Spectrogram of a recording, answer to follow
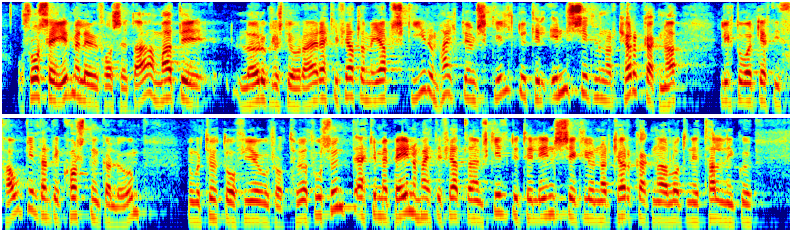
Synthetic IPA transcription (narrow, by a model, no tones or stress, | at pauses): ɔɣsɔseːjɪɾmɛðleːjvɪfɔrsɛt̪aːmaːt̪ɪ | lœðɾʏklʏst̪joːwɾaɛɾɛhcɪfjat̪lamɛðjapn̥sciːɾʏmɦajht̪ɪʏmscɪlt̪ʏt̪ʰɪlɪnsɪklʏnaɾ̥cʰœɾkakna | liht̪ɔvaɾcɛr̥t̪iθaːwcɪlt̪ant̪ɪkʰɔst̪niŋkalœːɣʏm | nuːmɛɾ̥t̪ʰʏht̪ʏɔfjœːɣʏsawt̪ʰœːθusʏnt̪ɛhcɪmɛðpeːjnʏmhajht̪ɪfjat̪laʏmscɪlt̪ʏt̪ʰɪlɪnsɪklʏnaɾ̥cʰœɾkaknaːlɔːcɪnɪt̪ʰalniŋkʏ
